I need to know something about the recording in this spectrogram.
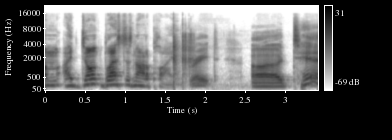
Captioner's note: dice clacking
